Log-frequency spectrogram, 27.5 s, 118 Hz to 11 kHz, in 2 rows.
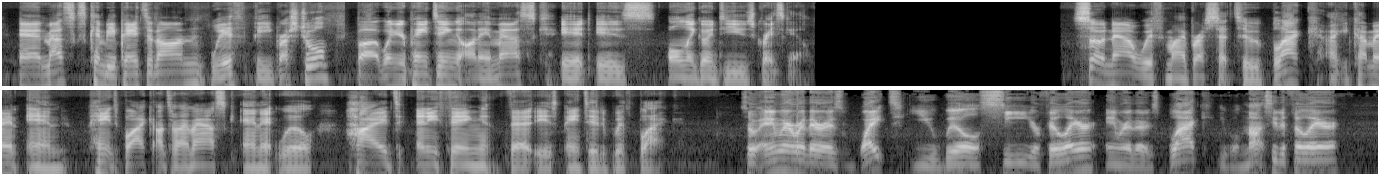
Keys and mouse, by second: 12.4 middle click.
